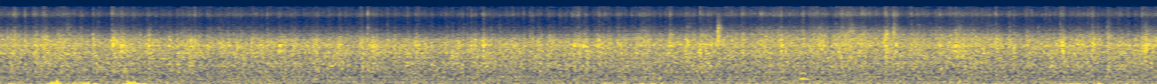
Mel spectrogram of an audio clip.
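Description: Steady background hiss with a few faint clicks.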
